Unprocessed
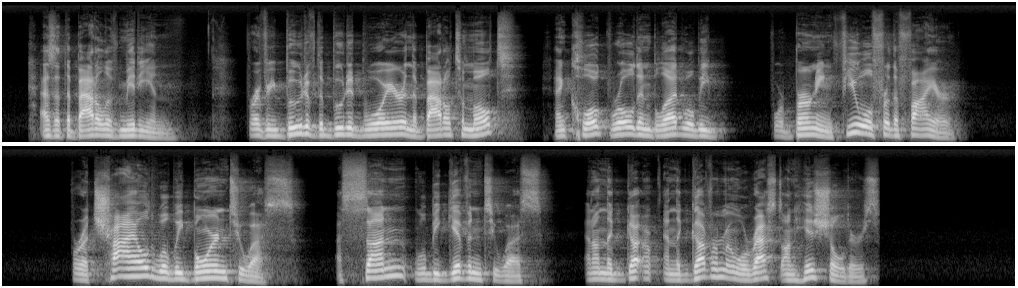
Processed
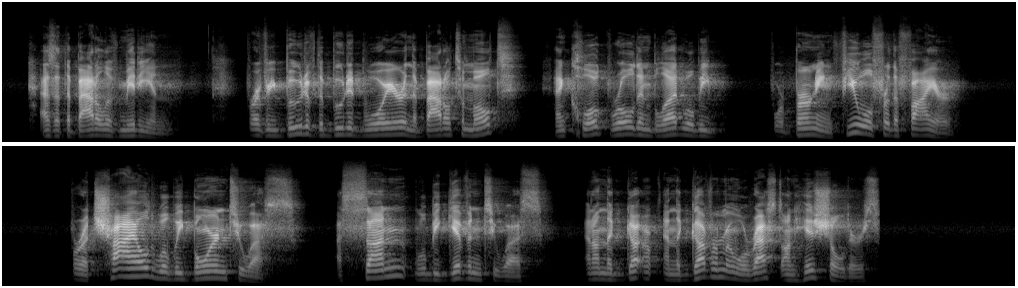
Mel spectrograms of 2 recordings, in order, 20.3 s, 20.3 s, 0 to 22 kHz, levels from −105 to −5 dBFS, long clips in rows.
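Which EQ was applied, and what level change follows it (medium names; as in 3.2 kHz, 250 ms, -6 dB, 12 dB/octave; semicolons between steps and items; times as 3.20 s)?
ladder band-pass 2.5 kHz, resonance 65%; +8.0 dB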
